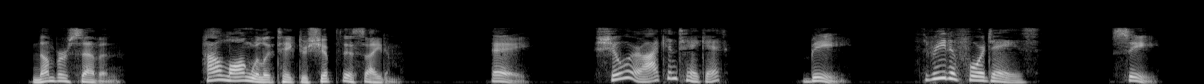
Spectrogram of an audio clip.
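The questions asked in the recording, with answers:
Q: How long will it take to ship this item?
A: B: 3 to 4 days.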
